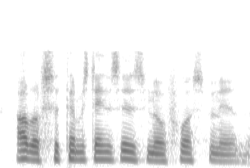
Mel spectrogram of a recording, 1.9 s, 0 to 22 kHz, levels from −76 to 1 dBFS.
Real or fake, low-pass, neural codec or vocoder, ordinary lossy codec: fake; 7.2 kHz; codec, 16 kHz, 0.5 kbps, FunCodec, trained on LibriTTS, 25 frames a second; none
